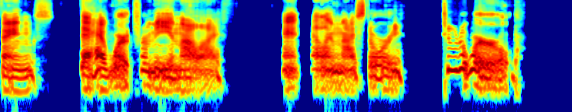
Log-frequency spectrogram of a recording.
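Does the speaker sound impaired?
Yes: muscular dystrophy; lack of physical control over body, sees physical therapist.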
